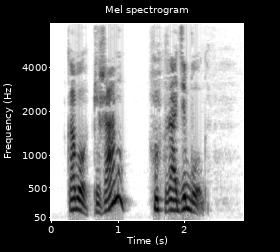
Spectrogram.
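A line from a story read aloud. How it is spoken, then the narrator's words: Hissing. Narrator (Russian): прошипел Джем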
